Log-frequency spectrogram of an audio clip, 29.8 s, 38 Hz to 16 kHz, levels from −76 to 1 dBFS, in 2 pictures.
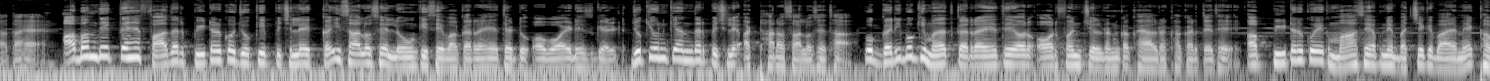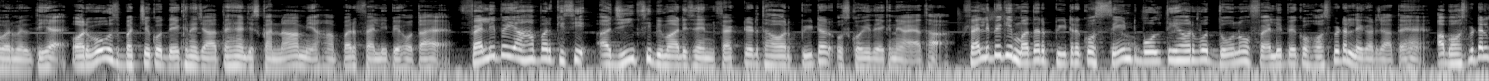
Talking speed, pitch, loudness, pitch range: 230 wpm, 130 Hz, -15 LUFS, 105-165 Hz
